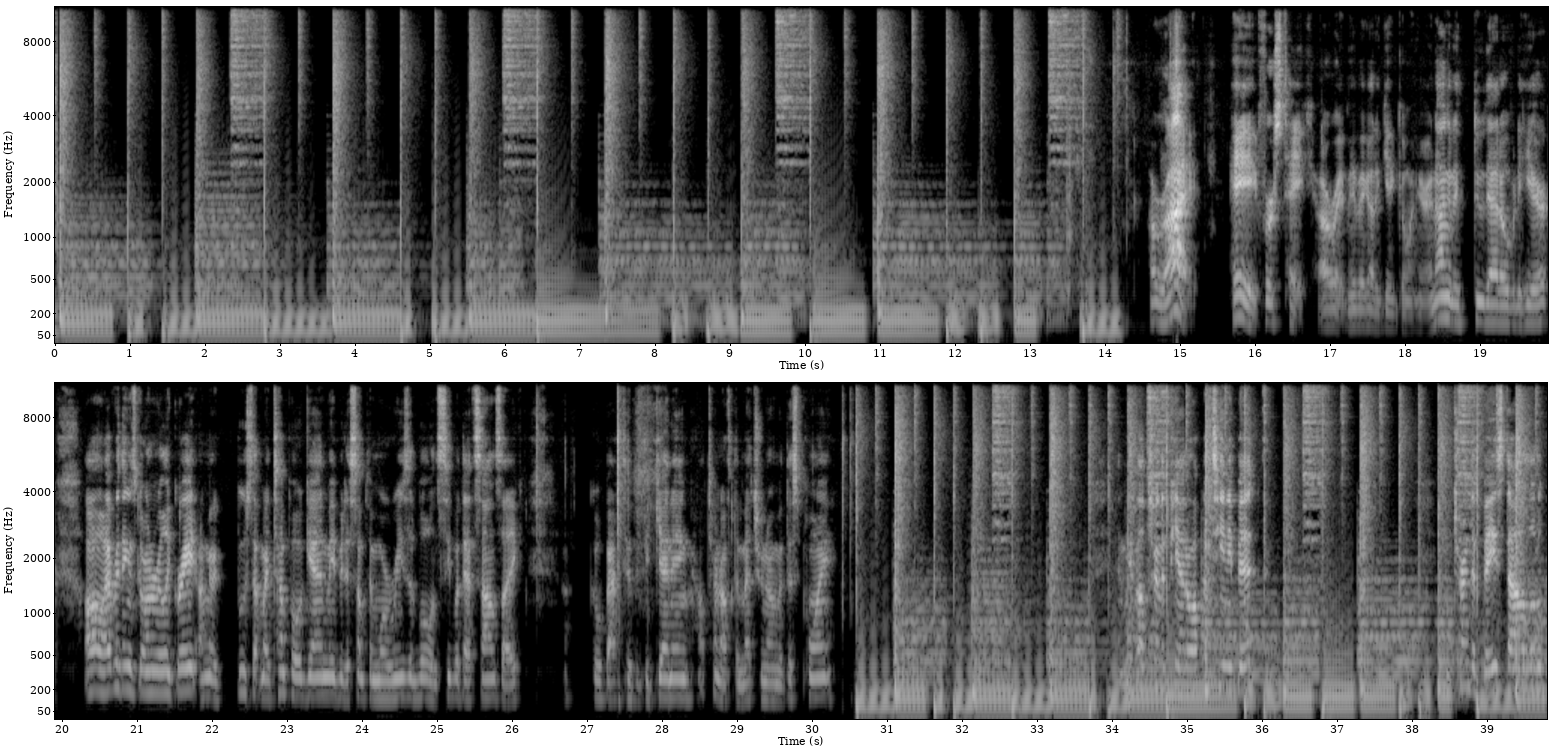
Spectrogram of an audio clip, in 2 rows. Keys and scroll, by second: 14.1 space.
